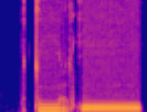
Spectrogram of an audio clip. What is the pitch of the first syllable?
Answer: high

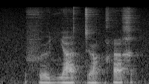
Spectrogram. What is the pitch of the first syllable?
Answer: low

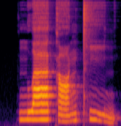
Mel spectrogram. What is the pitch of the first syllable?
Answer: high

